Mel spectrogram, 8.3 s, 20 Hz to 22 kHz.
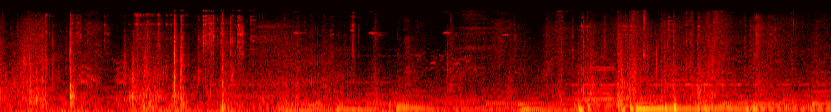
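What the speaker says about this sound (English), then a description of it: "Get on the fucking horse, Edith." Horse hooves clip-clop steadily in the Red Dead Redemption 2 video game, a rhythmic close trot under game music and ambient sound, with some jingling tack.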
